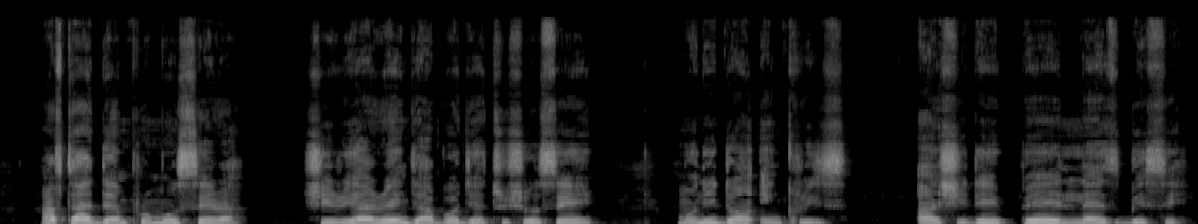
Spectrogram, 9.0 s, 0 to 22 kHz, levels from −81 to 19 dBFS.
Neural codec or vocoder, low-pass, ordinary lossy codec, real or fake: none; none; none; real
